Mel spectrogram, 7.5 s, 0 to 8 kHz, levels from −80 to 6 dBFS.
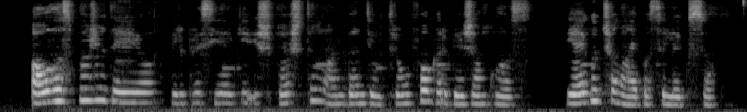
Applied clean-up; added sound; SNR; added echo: neural mask model DeepFilterNet 3.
